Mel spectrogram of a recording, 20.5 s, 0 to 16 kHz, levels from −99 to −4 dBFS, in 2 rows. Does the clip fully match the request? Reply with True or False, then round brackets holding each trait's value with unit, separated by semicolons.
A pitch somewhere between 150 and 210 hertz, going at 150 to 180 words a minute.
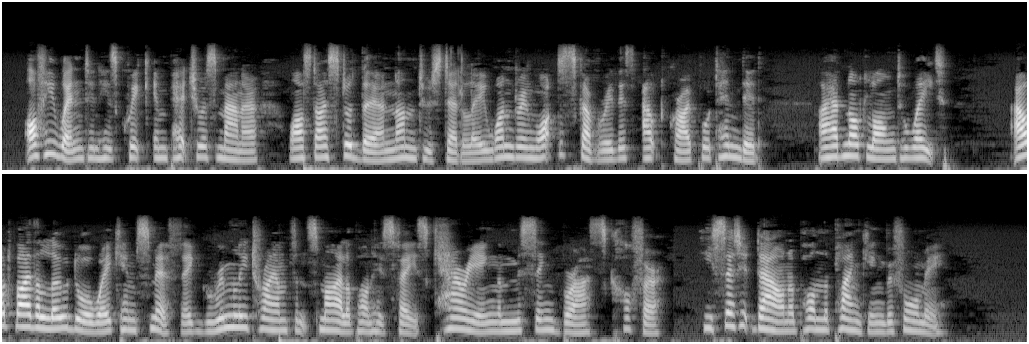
True (185 Hz; 160 wpm)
